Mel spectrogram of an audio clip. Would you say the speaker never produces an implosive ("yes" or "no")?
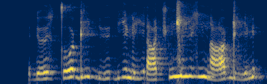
no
